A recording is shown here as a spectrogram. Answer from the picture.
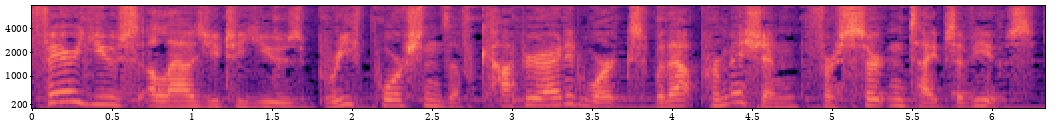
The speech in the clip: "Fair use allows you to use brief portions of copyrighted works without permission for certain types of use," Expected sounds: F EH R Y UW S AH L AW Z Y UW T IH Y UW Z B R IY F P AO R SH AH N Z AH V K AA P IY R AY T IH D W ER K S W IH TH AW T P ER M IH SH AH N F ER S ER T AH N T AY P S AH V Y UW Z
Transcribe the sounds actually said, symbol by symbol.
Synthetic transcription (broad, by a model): F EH R Y UW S AH L AW Z Y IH T IH Y UW Z B R IY F P AO R SH AH N Z AH V K AA P IY R AY T IH D W ER K S W IH TH AW T P ER M IH SH AH N F ER S ER T N T AY P S AH V Y UW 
